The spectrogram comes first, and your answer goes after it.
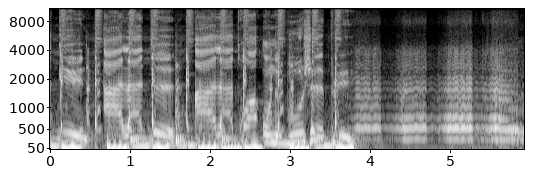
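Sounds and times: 
speech: 0.4s - 4.1s
wasp buzzing: 3.5s - 5.9s.

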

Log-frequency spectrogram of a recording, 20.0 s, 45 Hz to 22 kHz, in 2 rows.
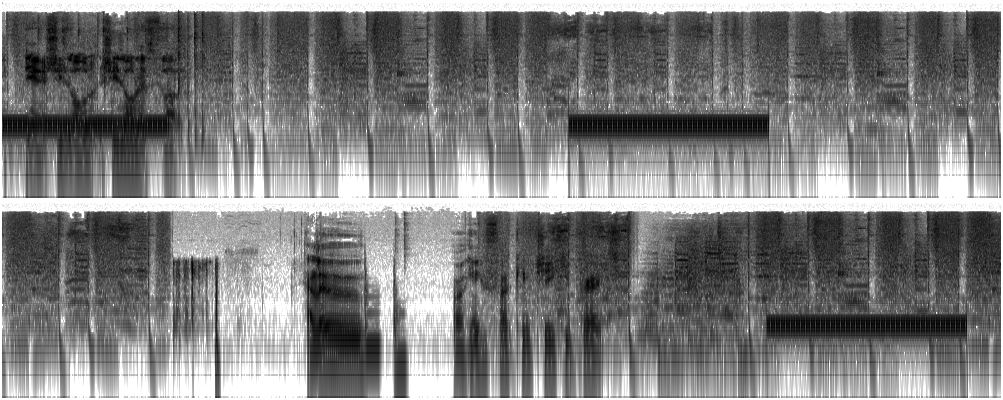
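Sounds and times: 
phone line ringing: 0.0s - 1.9s, 5.7s - 7.7s, 17.6s - 19.7s
busy music: 0.0s - 11.8s, 13.4s - 19.9s
speech: 0.2s - 2.0s, 14.6s - 16.3s.

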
